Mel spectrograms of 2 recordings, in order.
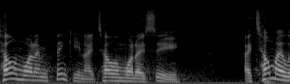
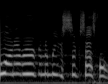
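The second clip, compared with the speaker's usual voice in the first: very high, squeaky cartoon voice. Showing how to replay a discouraging remark in your mind, Mickey Mouse voice. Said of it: "just turn it into a Mickey Mouse tonality".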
